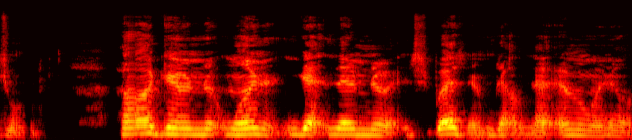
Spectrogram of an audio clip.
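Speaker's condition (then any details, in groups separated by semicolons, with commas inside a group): Cerebral palsy; caused by brainstem aneurysm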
